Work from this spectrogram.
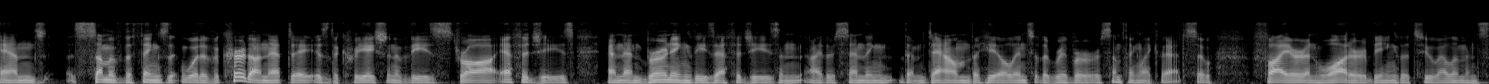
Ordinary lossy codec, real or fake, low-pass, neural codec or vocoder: Opus, 64 kbps; fake; 7.2 kHz; vocoder, 44.1 kHz, 128 mel bands every 512 samples, BigVGAN v2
